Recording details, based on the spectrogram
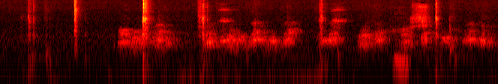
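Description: Dogs bark in a muffled, indoor way as a mailman approaches, with short bursts scattered across several seconds, while a person talks over them nearby.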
